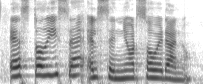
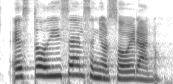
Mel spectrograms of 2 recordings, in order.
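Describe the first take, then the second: The two takes are said the same way.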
